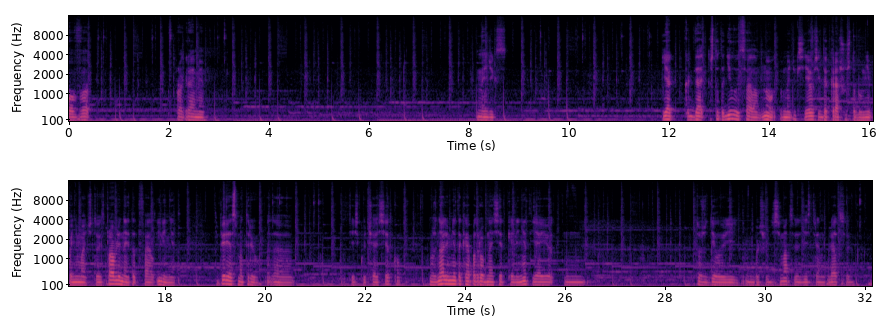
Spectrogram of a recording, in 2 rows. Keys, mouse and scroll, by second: 8.2-10.1 right drag, 10.1 click, 11.0-20.1 right drag, 20.1 click, 21.5 scroll up 1, 22.0 right click, 22.5 scroll down 1, 22.8 right click, 23.2 scroll up 1, 23.8 right click, 24.8 scroll down 1, 25.2 right click, 26.7-27.3 ctrl+scroll down 2, 27.6 scroll up 1, 28.9 ctrl+t, 30.2-31.6 drag.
